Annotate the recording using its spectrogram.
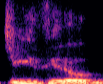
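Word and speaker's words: GZERO: And he's the president of Eurasia Group and also an organization which I have just learned from him to pronounce correctly, G0 Media.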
